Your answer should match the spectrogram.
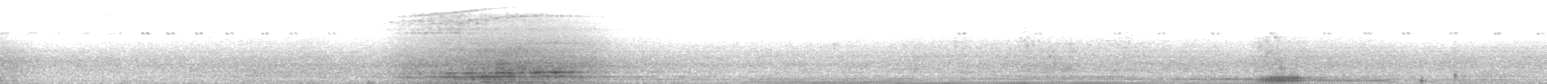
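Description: A vehicle passes, swelling and fading over about three seconds, with a shorter, softer swell near the end. Under it, a cricket chirps steadily about four times a second.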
